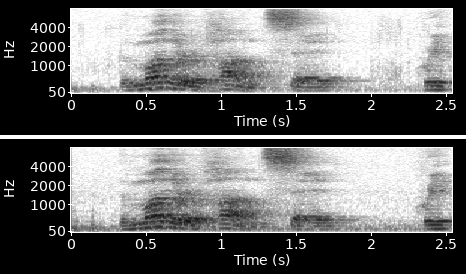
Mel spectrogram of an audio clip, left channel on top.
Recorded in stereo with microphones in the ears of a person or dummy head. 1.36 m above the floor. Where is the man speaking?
80° right, 2.5 m; by 2.5 s 90° right, 4.5 m.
